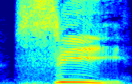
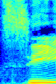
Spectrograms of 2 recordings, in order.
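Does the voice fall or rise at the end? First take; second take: fall; rise. First: The voice falls at the end like a command. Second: The voice rises at the end like a question. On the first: She is ordering them to see. The speaker calls it right. "It's an imperative" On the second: She is asking whether they see. The speaker calls it wrong. "But it's not"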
